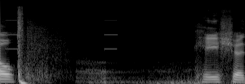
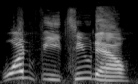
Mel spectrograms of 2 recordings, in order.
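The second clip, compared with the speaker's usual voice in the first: high, loud excited play-by-play; esports caster; 11 semitones higher, 7 dB louder than usual. Real, not acted. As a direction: call the action at full hype. Hyped play-by-play of a clutch.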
